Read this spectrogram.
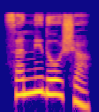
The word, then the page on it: ಸನ್ನಿದೋಷ: kannada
